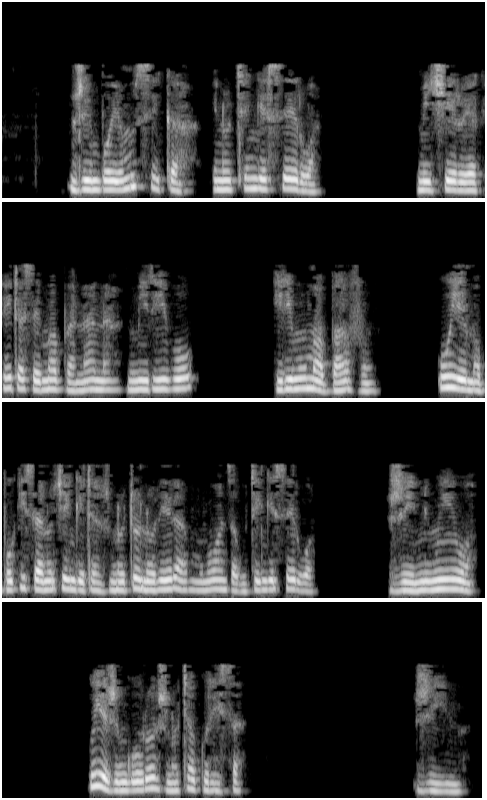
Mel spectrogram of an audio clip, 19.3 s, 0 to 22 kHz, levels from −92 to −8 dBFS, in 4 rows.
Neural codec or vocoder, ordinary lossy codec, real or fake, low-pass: vocoder, 44.1 kHz, 128 mel bands, Pupu-Vocoder; MP3, 24 kbps; fake; 7.2 kHz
